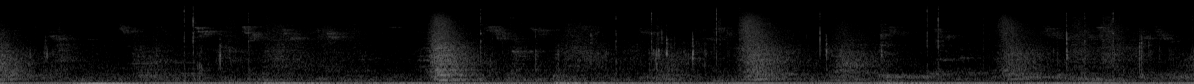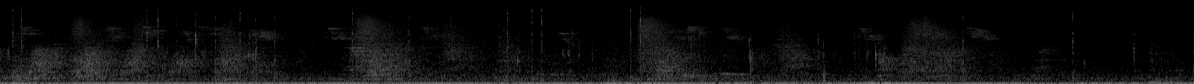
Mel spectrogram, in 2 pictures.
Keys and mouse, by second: 1.7 Tab, 6.0 middle click, 6.4 a, 6.6 a, 7.9 w, 10.5 middle click, 11.3 ctrl+r, 11.4 middle click, 13.4 drag, 13.4 middle click, 15.4 Tab, 16.9-17.6 drag, 17.6 right click, 18.8-19.6 drag, 19.0 t, 19.6-21.2 middle drag, 22.2 click, 22.9 F12.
